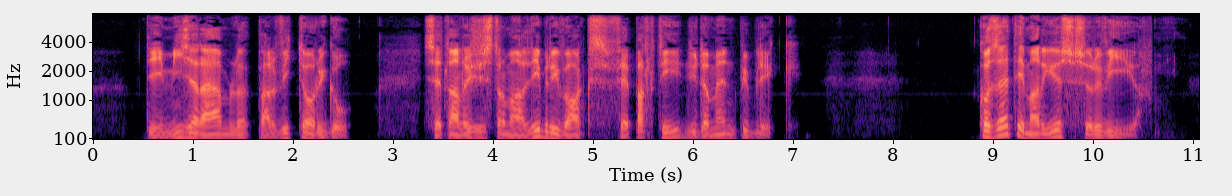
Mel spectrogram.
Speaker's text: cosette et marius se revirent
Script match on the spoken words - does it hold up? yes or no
no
